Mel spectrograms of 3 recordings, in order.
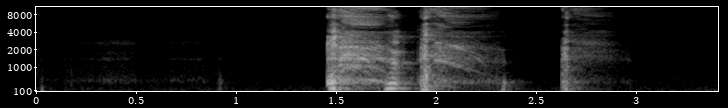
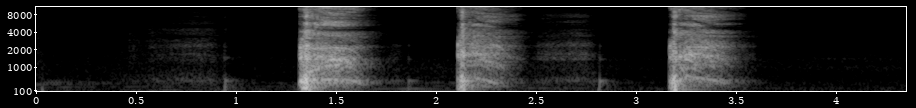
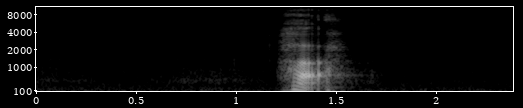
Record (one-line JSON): {"cough_length": "3.4 s", "cough_amplitude": 14804, "cough_signal_mean_std_ratio": 0.31, "three_cough_length": "4.4 s", "three_cough_amplitude": 26635, "three_cough_signal_mean_std_ratio": 0.3, "exhalation_length": "2.4 s", "exhalation_amplitude": 5932, "exhalation_signal_mean_std_ratio": 0.19, "survey_phase": "alpha (2021-03-01 to 2021-08-12)", "age": "18-44", "gender": "Female", "wearing_mask": "No", "symptom_cough_any": true, "symptom_new_continuous_cough": true, "symptom_shortness_of_breath": true, "symptom_fatigue": true, "symptom_fever_high_temperature": true, "symptom_headache": true, "smoker_status": "Never smoked", "respiratory_condition_asthma": false, "respiratory_condition_other": false, "recruitment_source": "Test and Trace", "submission_delay": "2 days", "covid_test_result": "Positive", "covid_test_method": "ePCR"}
